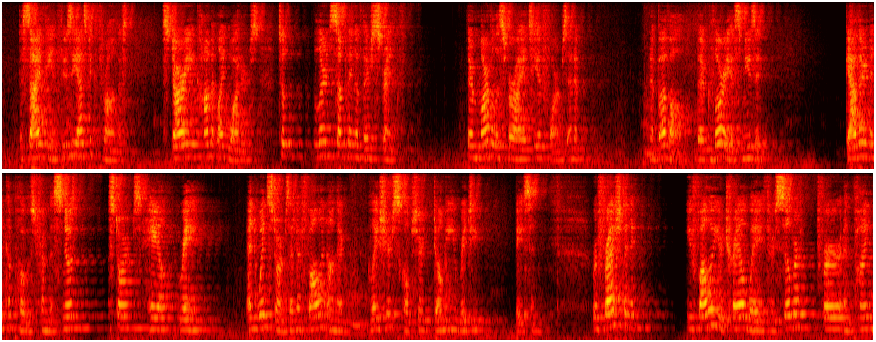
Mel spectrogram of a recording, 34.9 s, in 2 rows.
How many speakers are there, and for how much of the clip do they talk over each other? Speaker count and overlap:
1, no overlap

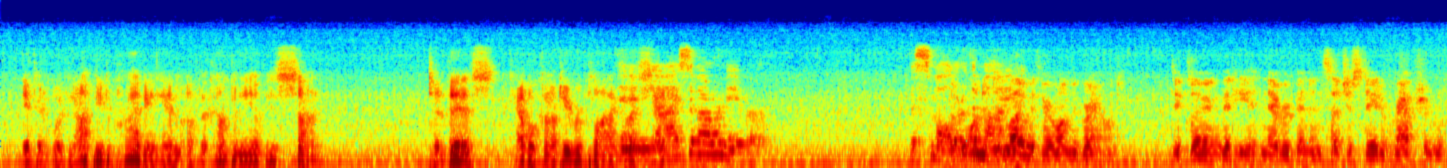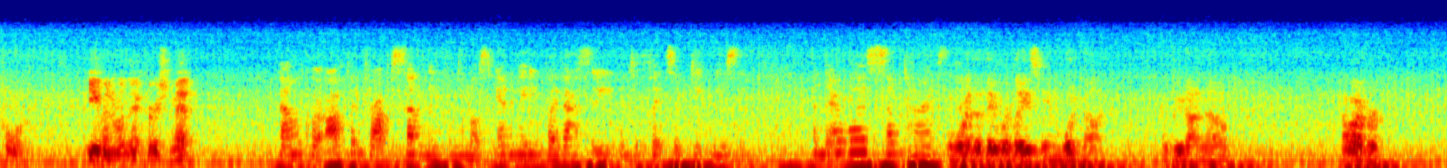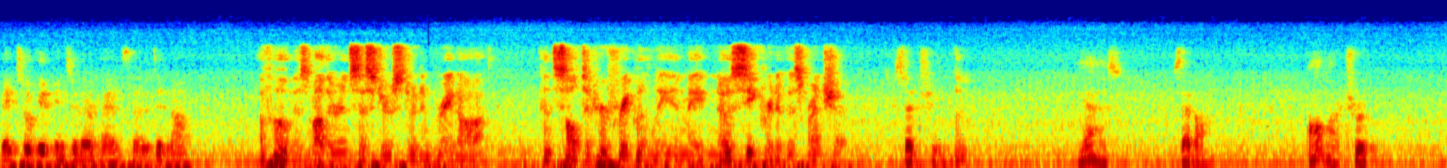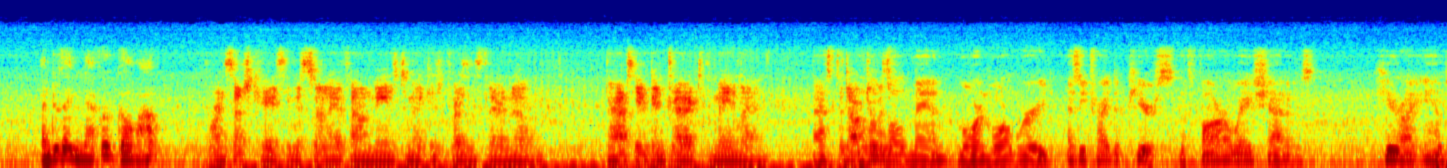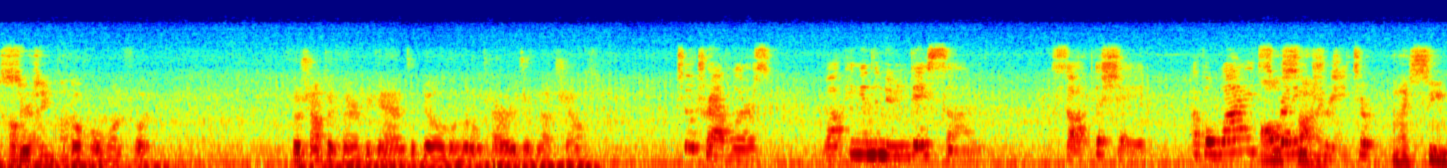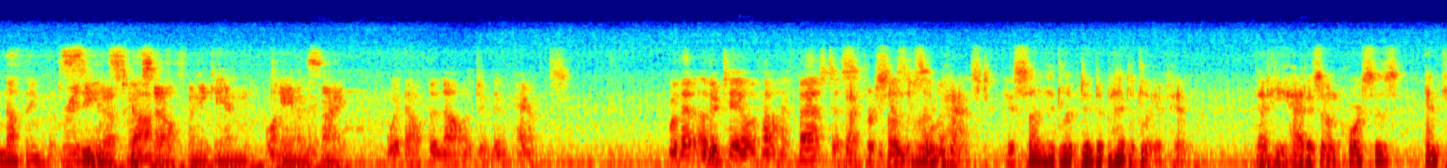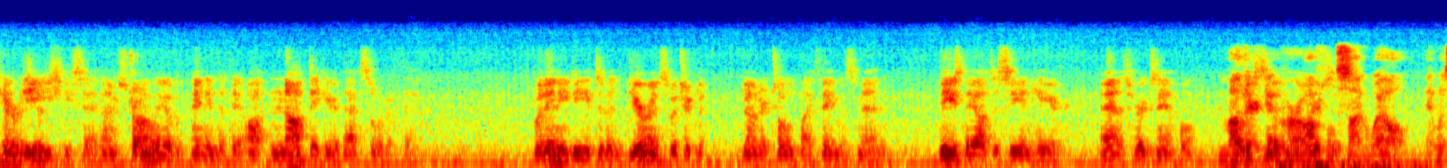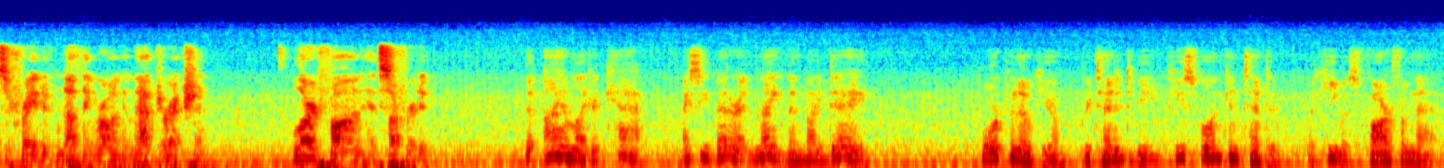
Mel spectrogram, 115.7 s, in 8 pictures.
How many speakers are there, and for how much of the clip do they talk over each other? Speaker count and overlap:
9, about 10%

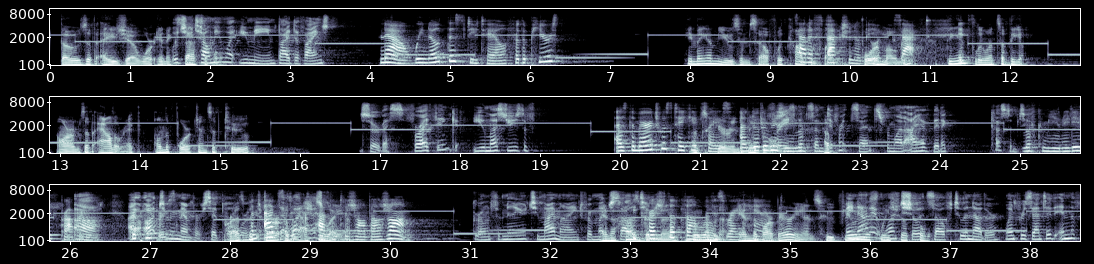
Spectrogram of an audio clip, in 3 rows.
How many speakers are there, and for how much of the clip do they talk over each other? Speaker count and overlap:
3, about 33%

